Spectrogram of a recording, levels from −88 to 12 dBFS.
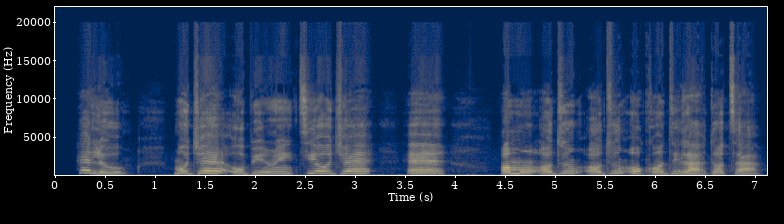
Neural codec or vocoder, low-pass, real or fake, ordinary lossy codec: vocoder, 48 kHz, 128 mel bands, Vocos; none; fake; none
